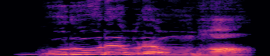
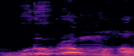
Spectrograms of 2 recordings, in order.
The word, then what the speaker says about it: গুরুর্ব্রহ্মা: গুরুর ব্রহ্মা, আমরা অনেকে শুধু গুরু ব্রহ্মা বলে দিই, কিন্তু না, গুরুর ব্রহ্মা একটা রেফ থাকবে পরে।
